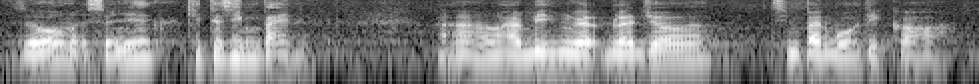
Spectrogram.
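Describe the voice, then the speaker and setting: A man speaking as a guest religious teacher in a casual studio discussion, chatty and animated, laughing easily. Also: a little high, moderate pace, gravelly, recorded from a distance. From Malaysia.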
